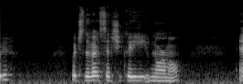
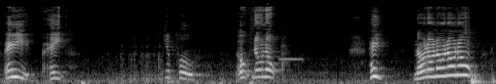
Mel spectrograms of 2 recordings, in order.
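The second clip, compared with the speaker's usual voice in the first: alarmed no; 8 semitones higher than usual. Real, not acted. Cat pulling, owner cries out.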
